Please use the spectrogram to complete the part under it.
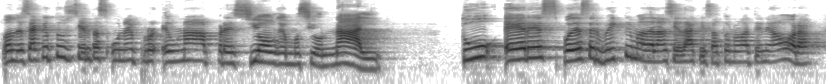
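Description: A young woman with a Dominican accent talks in a high, bright register. She tells her story emphatically and candidly, with lively swings in her delivery. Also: a little slow. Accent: Dominican Spanish. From Dominican Republic. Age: young adult. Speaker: guest. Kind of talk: candid interview talk.

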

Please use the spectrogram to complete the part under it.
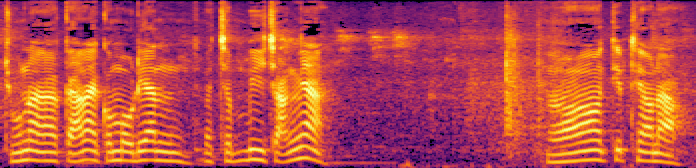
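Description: A man's voice: on the high side, steady tone, measured pace, fairly bright tone, slight background noise. A man narrating a toy video for young children, talking in simple, repetitive, encouraging phrases as if to a toddler.

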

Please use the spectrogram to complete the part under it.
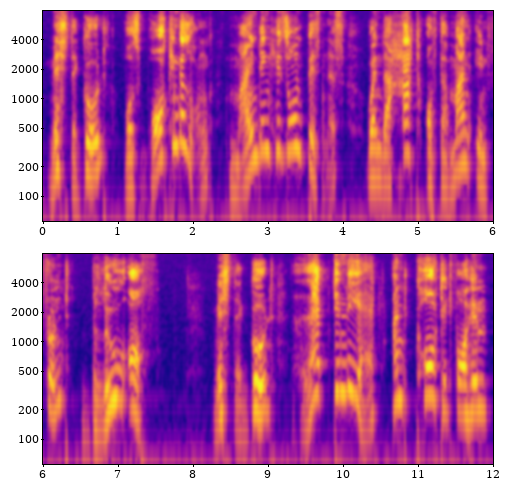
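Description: A woman with a medium-pitched voice reads a children's storybook aloud, narrating in an expressive, deliberate storytelling style.

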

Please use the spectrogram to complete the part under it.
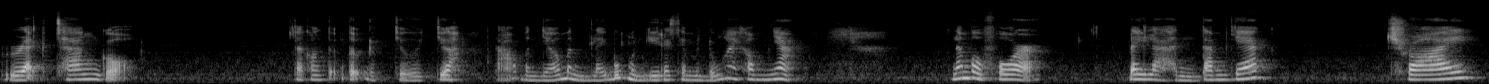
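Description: Woman from Vietnam, kids' English teacher, slightly high, gravelly, patient drilling. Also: a little mellow, slight background noise. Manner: patient, coaxing, drills words slowly and repeats them. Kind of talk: children's vocabulary lesson. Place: HCMC.

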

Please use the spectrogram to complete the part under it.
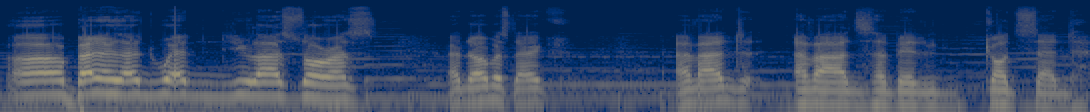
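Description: A man voicing a gruff old male resistance leader from a video game, speaking slowly. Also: a little high, steady tone, faint music behind, pitched above the performer's own voice. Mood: proud.

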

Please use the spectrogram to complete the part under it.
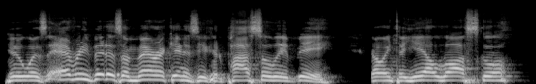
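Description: At the sanctuary lectern mic, a rabbi leads a service and shares a brief story in a sincere, measured manner. This man has a high, somewhat mellow voice, captured in low-quality audio.

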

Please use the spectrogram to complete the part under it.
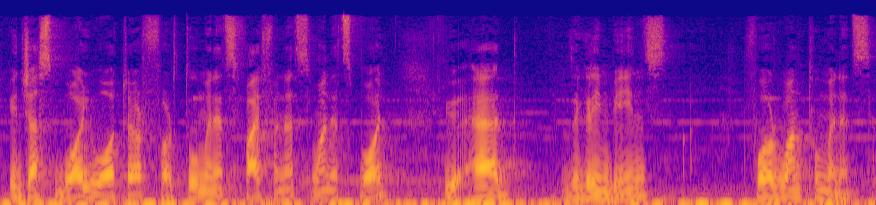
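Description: A chef in his thirties giving a cooking demonstration in a studio kitchen, explaining each step in simple, halting English. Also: medium pitch, a little mellow. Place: studio kitchen set, indoors.

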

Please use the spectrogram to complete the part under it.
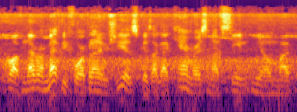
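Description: A man telling his own story in a casual, animated and rambling way, full of restarts and quoted exchanges. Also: lowish voice, very fast. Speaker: tenant vlogger. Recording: noisy outdoor body cam footage.

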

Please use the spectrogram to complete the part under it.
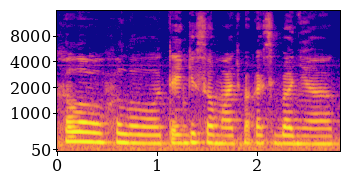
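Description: A woman's voice: mid-range voice, dark tone, a little hiss or hum. A woman from Belarus, chatting casually on a phone livestream and answering comments. She is tired and sleepy, and halts often to search for words. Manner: halting, searching for words, many pauses with "eh".

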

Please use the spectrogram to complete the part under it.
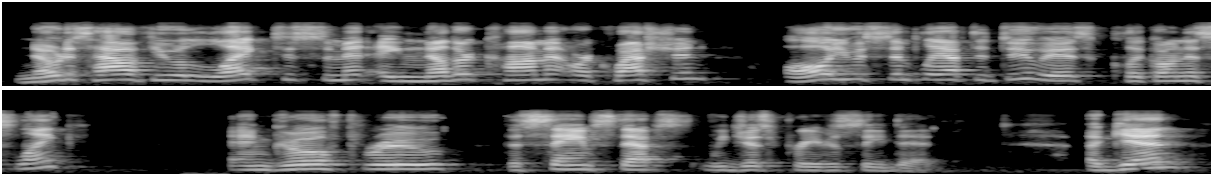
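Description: Man, bright tone, slightly high voice, step-by-step tutorial narration, computer mic. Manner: plain step-by-step instructional delivery. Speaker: school district technology coordinator. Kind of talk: screen-recorded tutorial walkthrough.

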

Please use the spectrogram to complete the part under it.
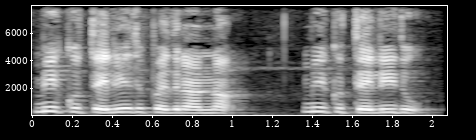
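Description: A woman voicing an angry young man in a spoken serial recap, shouting and agitated. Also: on the high side, fast talker, natural voice. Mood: furious. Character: angry young man confronting his brother.

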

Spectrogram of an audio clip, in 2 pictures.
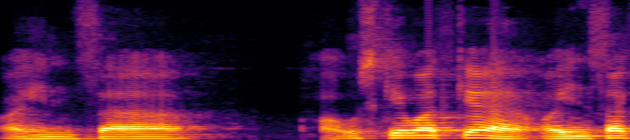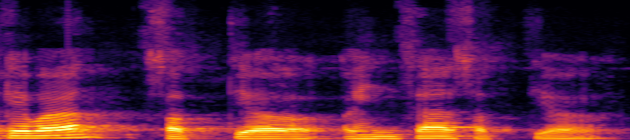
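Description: A man's voice: mid-range voice, big pitch swings, slow pace, vocal fry, dark tone, lo-fi sound. A man teaching a scripture class in a casual way, often quizzing his students and chuckling. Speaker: Vedanta teacher.

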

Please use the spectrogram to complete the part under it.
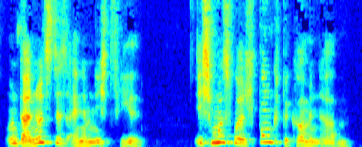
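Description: A woman's voice: mid-range voice, very animated, measured pace, a little mellow. A woman voicing a cheeky, boastful little red-haired girl in a read-aloud storybook, chatty and eager.

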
